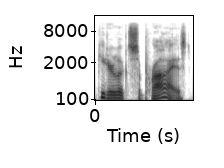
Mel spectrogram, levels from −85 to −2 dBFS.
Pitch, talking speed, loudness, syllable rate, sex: 130 Hz, 145 wpm, -16 LUFS, 6.2 syllables/s, male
